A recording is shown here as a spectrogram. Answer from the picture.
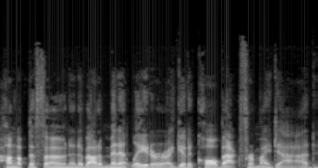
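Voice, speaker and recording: A woman with an American accent speaks fairly quickly in a bright, sharp tone with vocal fry and ordinary pitch variation. The recording is very clean, with a silent background. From Virginia, US (Roanoke). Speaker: sports reporter. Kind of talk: testimony.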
